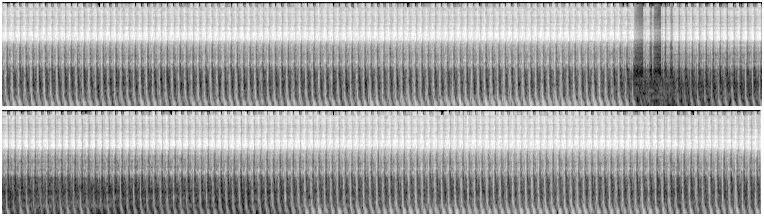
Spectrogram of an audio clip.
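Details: Grasshoppers give a loud, continuous high-pitched buzz of fast regular pulses. The song cuts off abruptly for a split second near the middle, then resumes at full strength to the end.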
